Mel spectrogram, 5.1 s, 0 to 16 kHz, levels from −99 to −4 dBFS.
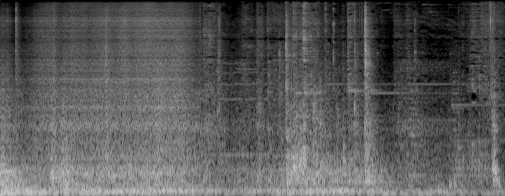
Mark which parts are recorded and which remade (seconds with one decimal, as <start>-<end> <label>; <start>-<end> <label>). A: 0.0-2.0 remade; 2.0-5.1 recorded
